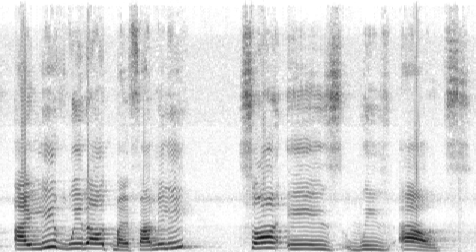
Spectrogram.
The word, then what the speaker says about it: sans: You can see now I did not say sans. You get the pronunciation correctly and you're good to go. Remember here I said and look at it now. So not s because a is the s is not pronounced just I say s a n.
